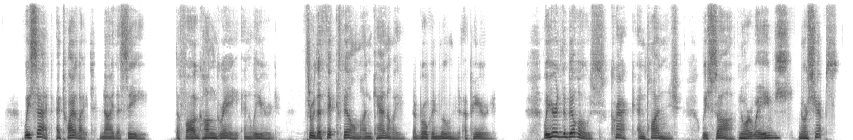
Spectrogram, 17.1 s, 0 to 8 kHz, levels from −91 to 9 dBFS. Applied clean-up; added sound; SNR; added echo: neural mask model Resemble Enhance denoiser.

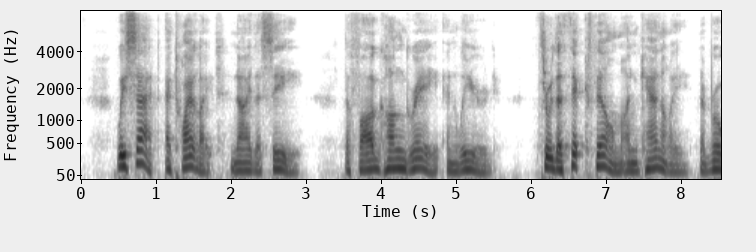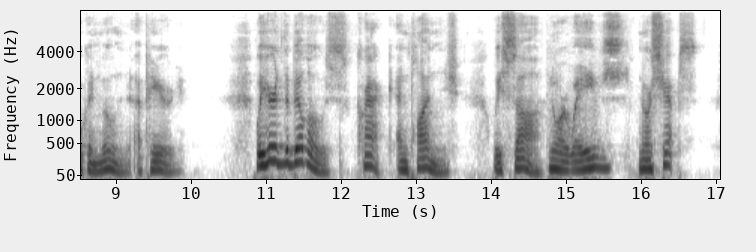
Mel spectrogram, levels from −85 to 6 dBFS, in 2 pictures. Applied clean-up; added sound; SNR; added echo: none; none; none; none.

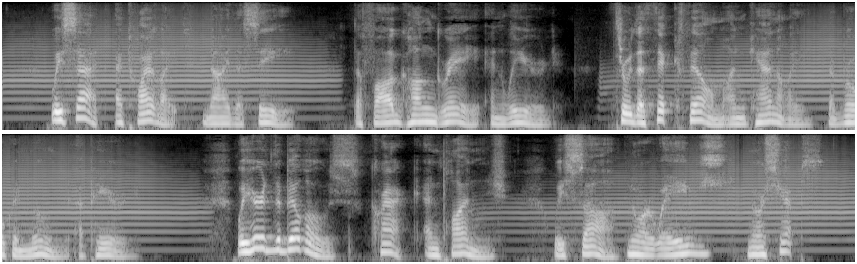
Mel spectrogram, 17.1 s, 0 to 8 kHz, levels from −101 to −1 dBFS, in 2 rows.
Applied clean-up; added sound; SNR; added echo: none; Trumpet; 16 dB; none.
